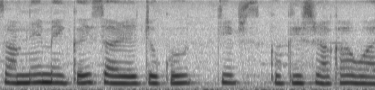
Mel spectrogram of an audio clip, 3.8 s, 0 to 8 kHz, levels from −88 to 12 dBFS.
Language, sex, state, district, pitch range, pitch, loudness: Hindi, female, Arunachal Pradesh, Papum Pare, 240-255 Hz, 245 Hz, -13 LUFS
